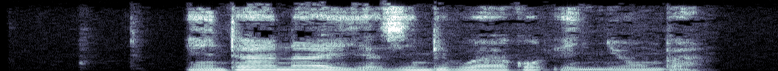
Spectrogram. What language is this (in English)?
Ganda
